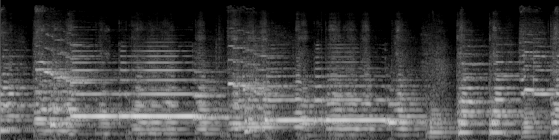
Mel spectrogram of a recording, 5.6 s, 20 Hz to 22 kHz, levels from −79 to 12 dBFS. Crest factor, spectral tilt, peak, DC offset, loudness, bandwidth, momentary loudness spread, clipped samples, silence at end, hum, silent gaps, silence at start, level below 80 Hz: 10 dB; -3.5 dB/octave; 0 dBFS; under 0.1%; -12 LUFS; 12 kHz; 7 LU; under 0.1%; 0 s; none; none; 0 s; -52 dBFS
